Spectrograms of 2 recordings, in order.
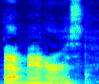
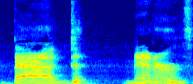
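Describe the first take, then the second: First: The D sound at the end of bad is dropped. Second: The D sound at the end of bad is pronounced.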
